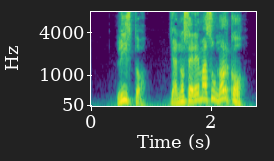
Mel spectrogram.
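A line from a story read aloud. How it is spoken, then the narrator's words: Shouted. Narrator (Spanish): gritó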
